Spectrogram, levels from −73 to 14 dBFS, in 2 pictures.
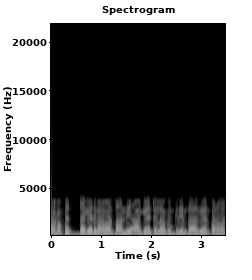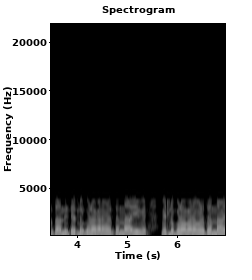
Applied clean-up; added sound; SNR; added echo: none; none; none; none.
